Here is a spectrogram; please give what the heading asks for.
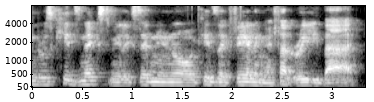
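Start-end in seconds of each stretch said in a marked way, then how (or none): none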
